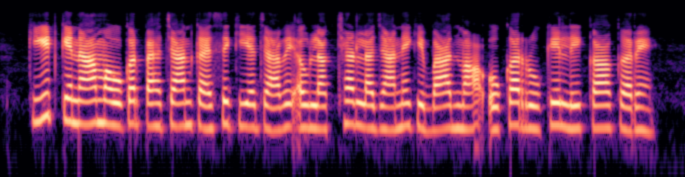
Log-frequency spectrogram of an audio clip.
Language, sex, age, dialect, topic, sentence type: Chhattisgarhi, female, 18-24, Eastern, agriculture, question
